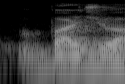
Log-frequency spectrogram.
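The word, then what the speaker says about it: bourgeois: ठीक है दोस्तों, मिस प्रोनाउंसिएशन ना करें, बारजुआइज नहीं कहेंगे, बारजुआ कहते हैं।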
